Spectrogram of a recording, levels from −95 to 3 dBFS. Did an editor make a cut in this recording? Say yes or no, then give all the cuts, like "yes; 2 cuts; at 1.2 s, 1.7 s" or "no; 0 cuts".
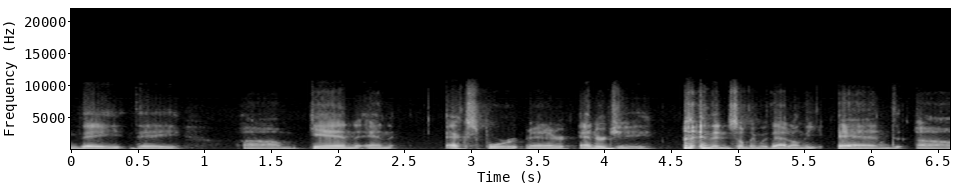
yes; 4 cuts; at 1.8 s, 3.4 s, 4.9 s, 5.6 s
